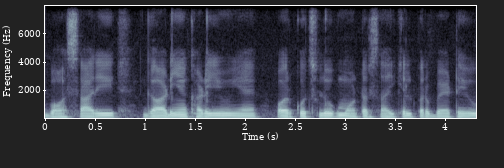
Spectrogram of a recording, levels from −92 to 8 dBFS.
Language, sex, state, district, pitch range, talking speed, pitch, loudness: Hindi, male, Uttar Pradesh, Lalitpur, 115-120 Hz, 180 wpm, 115 Hz, -16 LUFS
